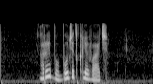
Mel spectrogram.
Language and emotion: Russian, neutral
